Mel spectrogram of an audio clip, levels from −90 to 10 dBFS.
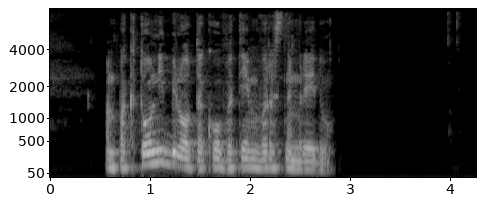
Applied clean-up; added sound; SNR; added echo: none; none; none; none.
